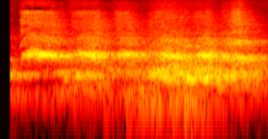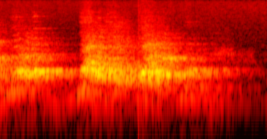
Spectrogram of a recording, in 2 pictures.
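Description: Several chimpanzees raise a loud, overlapping din of harsh, screaming cries that swell and hold for a few seconds. A brief dip follows, then a fresh burst of calls before the noise fades.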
